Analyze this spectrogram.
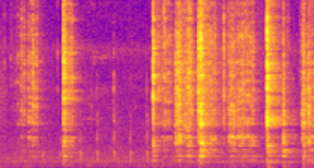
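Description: Metal slotted spoon scraping and clinking against the inside of an aluminium pot while freshly steamed rice is fluffed and turned over. Scattered short knocks, coming thickest about two to three seconds in.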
